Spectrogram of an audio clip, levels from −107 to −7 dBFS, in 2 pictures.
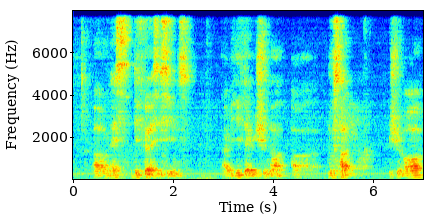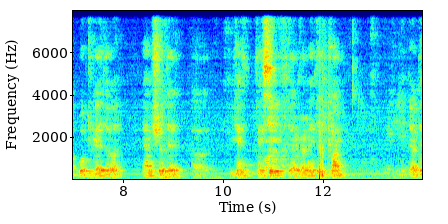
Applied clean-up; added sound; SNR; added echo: none; Fireworks; -3 dB; reverberation time 0.3 s.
